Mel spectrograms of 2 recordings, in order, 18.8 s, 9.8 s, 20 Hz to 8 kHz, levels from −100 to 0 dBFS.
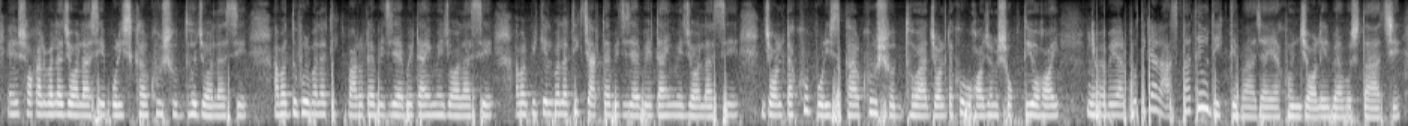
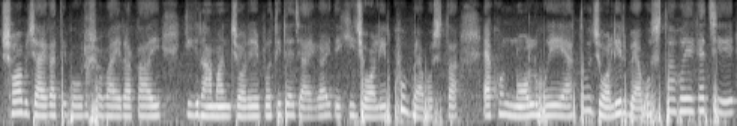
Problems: constant background noise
